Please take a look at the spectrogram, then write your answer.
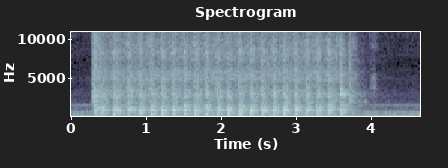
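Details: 2007 Honda Accord 2.4L DOHC four-cylinder, cold, slow crank complaint: cranking thuds slowly, about three a second, for roughly three seconds without firing, during voltage drop test; battery, alternator and voltage drops tested fine; worn starter replaced.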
